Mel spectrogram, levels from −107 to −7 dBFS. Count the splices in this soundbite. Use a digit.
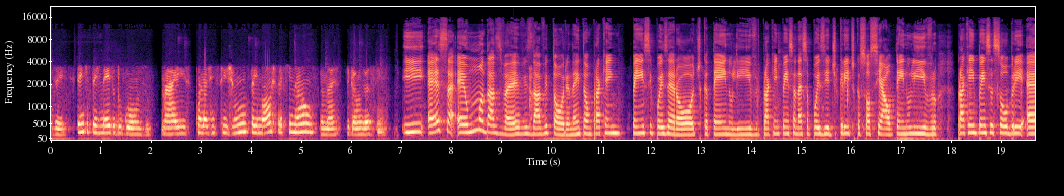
1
